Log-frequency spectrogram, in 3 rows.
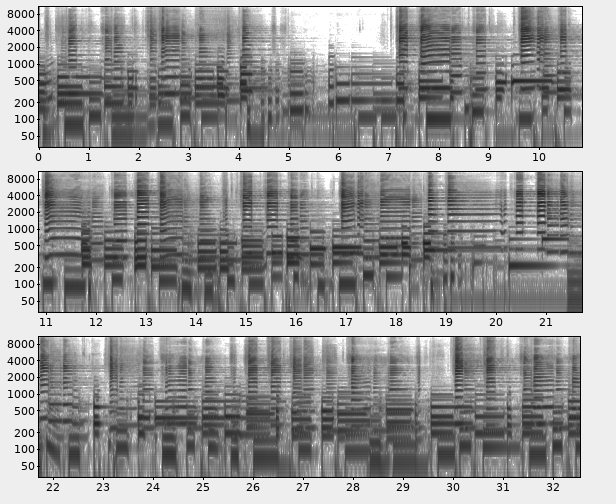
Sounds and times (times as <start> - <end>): Guitar: 0.0 - 32.5
Jazz: 0.0 - 32.5.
